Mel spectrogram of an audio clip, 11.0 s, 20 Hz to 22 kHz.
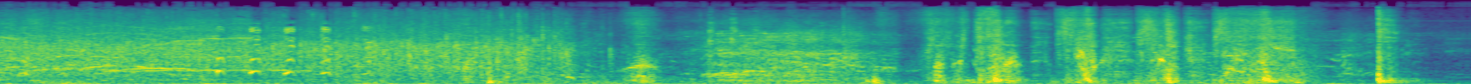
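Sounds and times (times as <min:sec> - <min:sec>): audience applauding: 0:00.0 - 0:06.5.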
